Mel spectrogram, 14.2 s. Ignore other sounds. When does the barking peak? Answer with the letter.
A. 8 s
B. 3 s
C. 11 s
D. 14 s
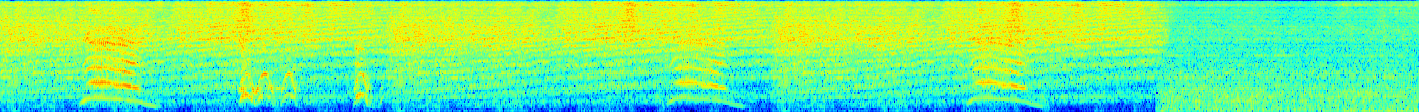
B.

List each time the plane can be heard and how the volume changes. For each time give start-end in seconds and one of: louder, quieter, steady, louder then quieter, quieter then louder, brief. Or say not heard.
0.0-14.1 steady.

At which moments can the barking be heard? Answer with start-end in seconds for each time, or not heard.
2.4-3.9.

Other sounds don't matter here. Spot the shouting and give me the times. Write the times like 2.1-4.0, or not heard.
0.8-1.6, 6.7-7.5, 9.7-10.5.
